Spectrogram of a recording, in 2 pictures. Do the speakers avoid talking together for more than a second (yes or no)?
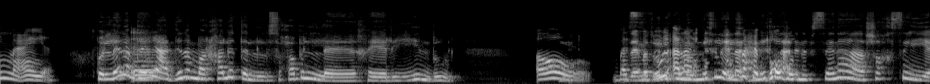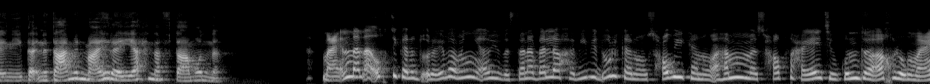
no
